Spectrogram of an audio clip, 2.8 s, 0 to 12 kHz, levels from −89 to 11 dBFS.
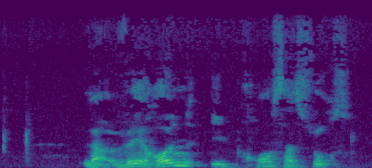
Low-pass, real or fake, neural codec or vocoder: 10.8 kHz; real; none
